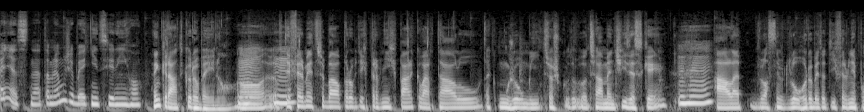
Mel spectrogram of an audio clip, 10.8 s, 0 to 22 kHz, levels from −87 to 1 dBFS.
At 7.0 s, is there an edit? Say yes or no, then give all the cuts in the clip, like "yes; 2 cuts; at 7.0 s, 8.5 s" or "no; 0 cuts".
no; 0 cuts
